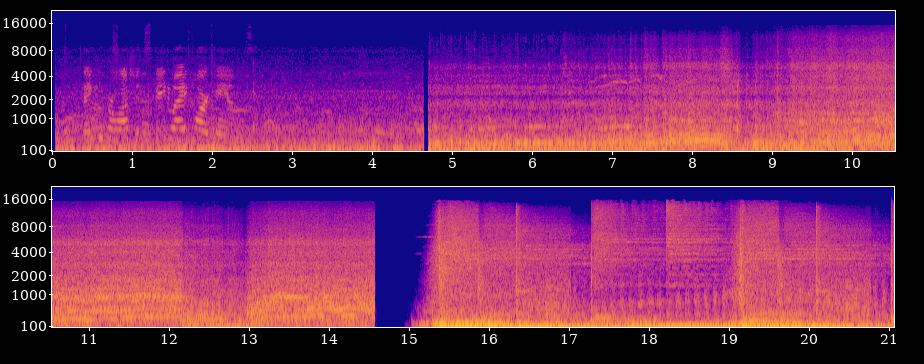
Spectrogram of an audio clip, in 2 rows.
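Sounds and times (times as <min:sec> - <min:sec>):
race car engine revving: 0:04.7 - 0:14.6.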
